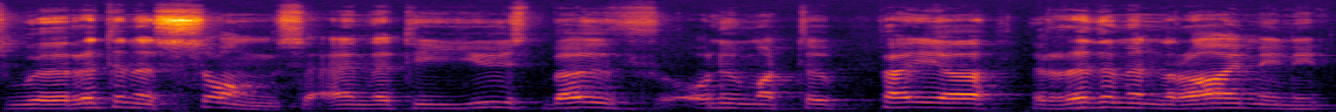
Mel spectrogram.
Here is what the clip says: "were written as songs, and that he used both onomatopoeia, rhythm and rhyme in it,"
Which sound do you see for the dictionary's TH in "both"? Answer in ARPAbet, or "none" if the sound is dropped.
TH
